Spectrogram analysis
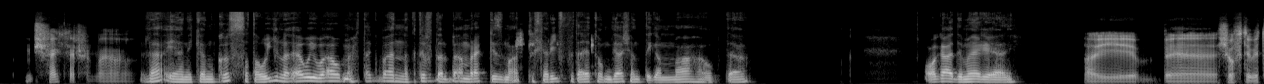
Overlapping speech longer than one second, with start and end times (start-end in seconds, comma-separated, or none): none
